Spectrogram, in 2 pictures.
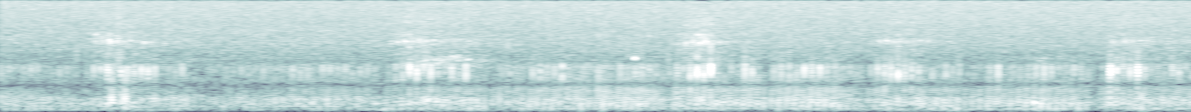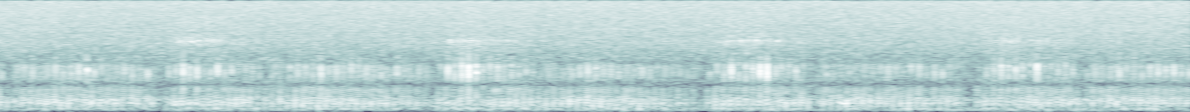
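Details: Domestic cat snoring in its sleep, likened to an old man: about ten gentle, rasping breaths, one every second or so, above a continuous low purr-like rumble.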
